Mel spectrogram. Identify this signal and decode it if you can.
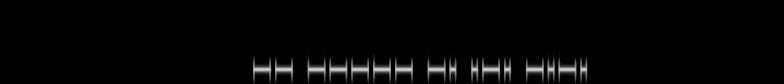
Morse code, heard as a keyed tone, about 22 wpm, 700 Hz. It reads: M0NRC
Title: DXCC-100 Call Signs - 5 Characters - Repeated 3x - 22wpm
